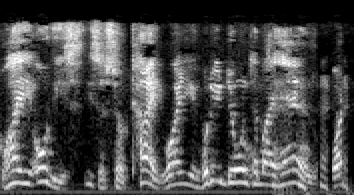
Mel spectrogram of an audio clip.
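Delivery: high, questioning retold captive; mock alarmed protest. Captive questioning the woman strapping him in, mock alarm. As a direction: protest as the straps tighten, lightly acted.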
